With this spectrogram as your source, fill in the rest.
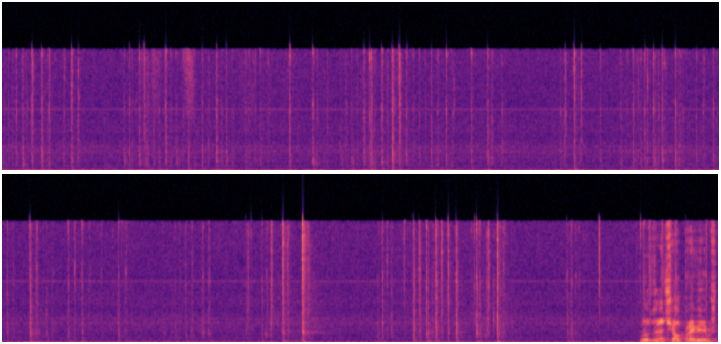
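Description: Keys clatter on a keyboard in quick bursts of typing.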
